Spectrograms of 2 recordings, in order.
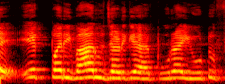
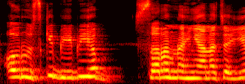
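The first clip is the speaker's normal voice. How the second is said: ordinary delivery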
